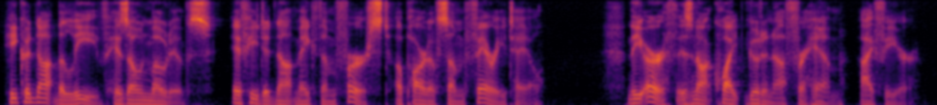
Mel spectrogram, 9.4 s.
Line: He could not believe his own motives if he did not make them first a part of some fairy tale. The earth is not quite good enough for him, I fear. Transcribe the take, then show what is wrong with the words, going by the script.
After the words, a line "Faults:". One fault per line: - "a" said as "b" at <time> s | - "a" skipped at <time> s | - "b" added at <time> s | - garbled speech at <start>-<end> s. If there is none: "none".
He could not believe his own motives if he did not make them first a part of some fairy tale. The earth is not quite good enough for him, I fear.
Faults:
none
